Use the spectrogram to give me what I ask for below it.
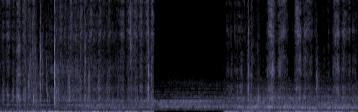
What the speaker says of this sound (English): The sound of her pencil does not match up to the strokes she's drawing.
